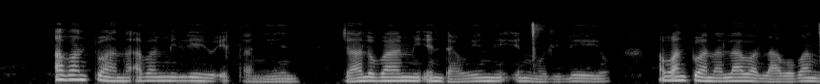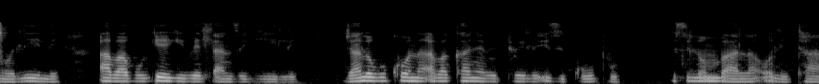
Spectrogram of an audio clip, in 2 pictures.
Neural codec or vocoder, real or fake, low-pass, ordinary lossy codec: none; real; 7.2 kHz; Opus, 24 kbps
